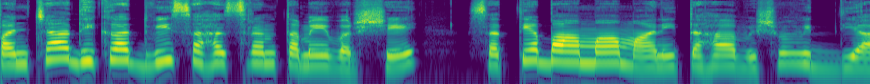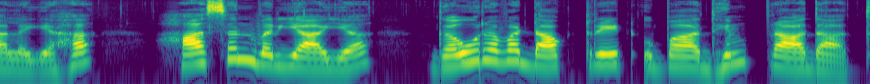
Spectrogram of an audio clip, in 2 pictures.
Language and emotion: Sanskrit, neutral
